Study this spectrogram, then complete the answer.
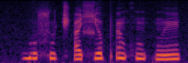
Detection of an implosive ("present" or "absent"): absent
